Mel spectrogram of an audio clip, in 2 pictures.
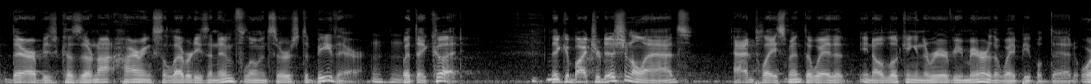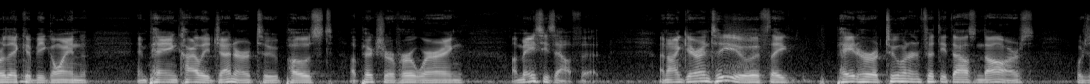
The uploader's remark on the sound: The team records a podcast live from San Francisco at an event on the coming apocalypse of retail. Joined by two special guests.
